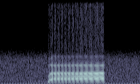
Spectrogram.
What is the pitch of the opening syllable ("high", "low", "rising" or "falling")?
rising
